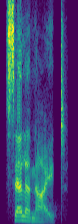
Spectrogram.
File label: "selenite", Indian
